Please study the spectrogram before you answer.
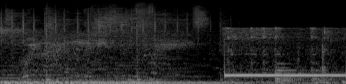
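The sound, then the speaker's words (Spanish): A steady telephone ringing tone on an outgoing call to Oleiros, A Coruña, cuts in just after two seconds and holds one even pitch to the end, following a dense, busy opening. “Amigo, estamos llamando a Oleiros La Coruña.”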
